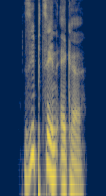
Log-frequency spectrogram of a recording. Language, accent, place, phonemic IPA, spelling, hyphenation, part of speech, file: German, Germany, Berlin, /ˈziːptseːnˌ.ɛkə/, Siebzehnecke, Sieb‧zehn‧ecke, noun, De-Siebzehnecke.ogg
- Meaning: nominative/accusative/genitive plural of Siebzehneck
